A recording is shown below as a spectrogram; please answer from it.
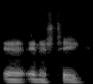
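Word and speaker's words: Inistioge: his cheek inish teague it's spelt i-n-i-s-t-i-o-g-e i think that's pronounced initig a small town on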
